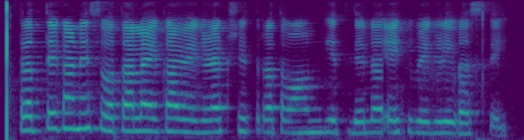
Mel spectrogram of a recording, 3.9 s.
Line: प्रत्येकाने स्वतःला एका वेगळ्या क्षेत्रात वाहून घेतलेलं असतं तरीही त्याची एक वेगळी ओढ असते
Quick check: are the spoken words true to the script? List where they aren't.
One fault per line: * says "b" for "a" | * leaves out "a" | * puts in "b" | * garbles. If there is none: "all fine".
* leaves out "असतं तरीही त्याची"
* leaves out "ओढ"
